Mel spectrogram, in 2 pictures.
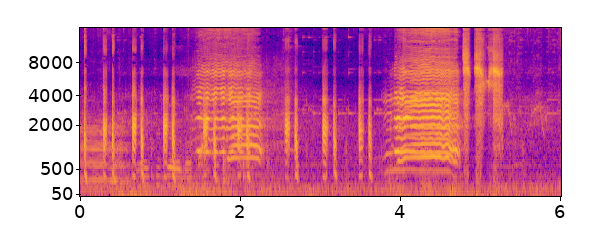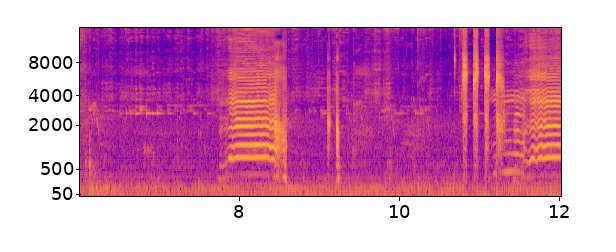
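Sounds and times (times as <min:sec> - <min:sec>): goat bleating: 0:00.0 - 0:05.3, 0:07.8 - 0:09.3, 0:10.8 - 0:12.0.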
